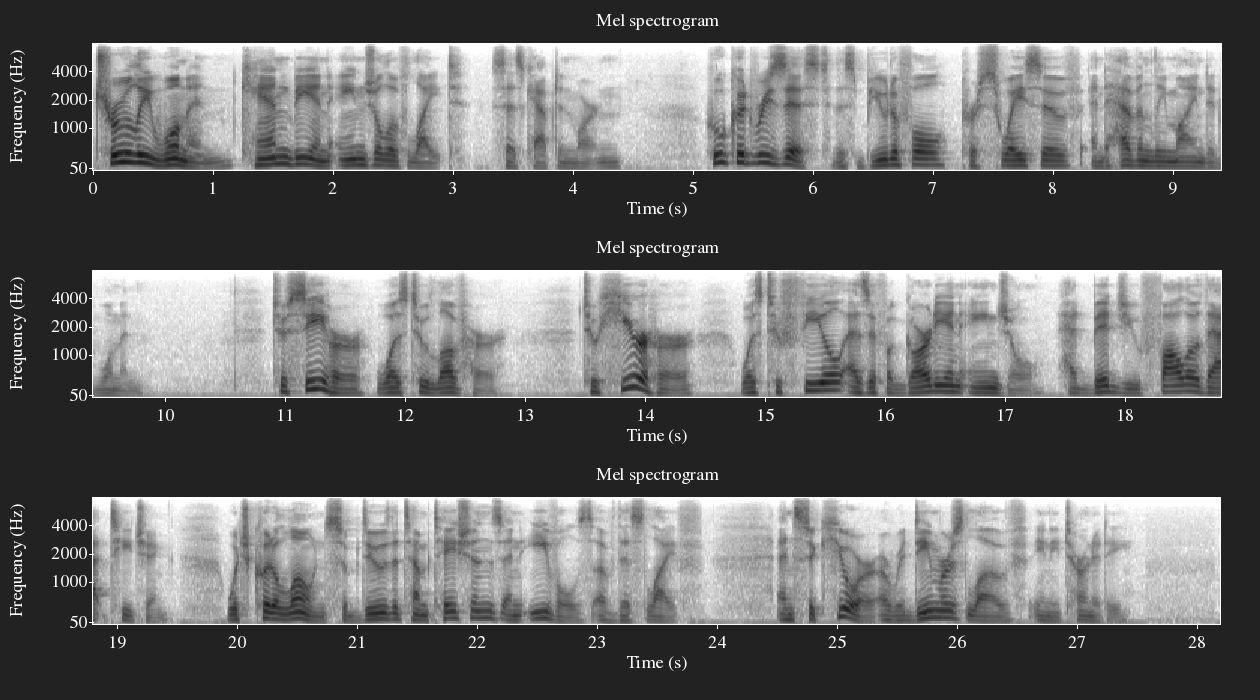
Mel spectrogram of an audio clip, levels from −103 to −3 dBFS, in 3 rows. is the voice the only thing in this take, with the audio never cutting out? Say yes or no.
yes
